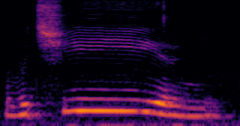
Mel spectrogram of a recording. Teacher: ми бачимо що наголос падає на звук І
